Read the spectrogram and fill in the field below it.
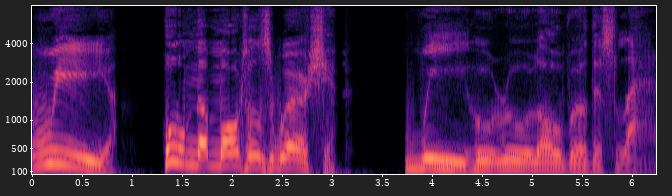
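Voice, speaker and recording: A booming put-on character voice. It speaks at a very slow pace. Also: man. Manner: booming, confident.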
